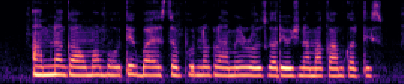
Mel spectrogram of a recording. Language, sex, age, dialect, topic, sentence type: Marathi, female, 18-24, Northern Konkan, banking, statement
